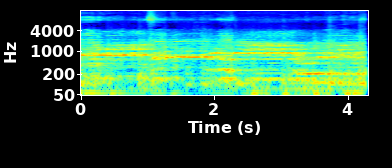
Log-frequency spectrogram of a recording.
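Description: A live gospel worship song: a woman sings lead into a microphone, backed by a choir of singers and a band that includes a guitar. The voices hold long sustained notes.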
